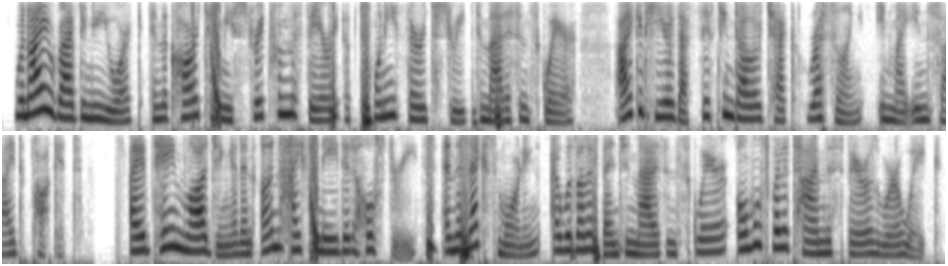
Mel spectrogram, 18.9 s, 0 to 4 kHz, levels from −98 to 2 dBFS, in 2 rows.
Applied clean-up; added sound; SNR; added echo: none; Packing tape, duct tape; 7 dB; none.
